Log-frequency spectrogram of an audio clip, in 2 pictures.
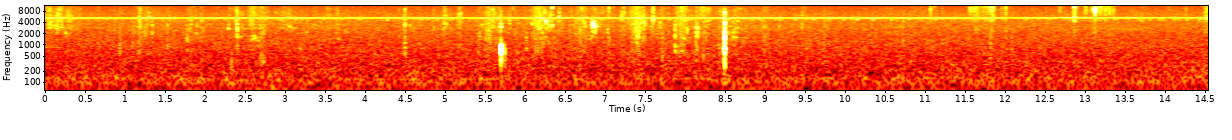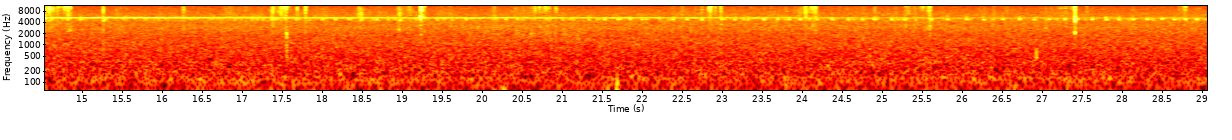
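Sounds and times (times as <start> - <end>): faint crinkles and ticks: 0.0 - 9.9
steady hiss: 0.0 - 29.0.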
